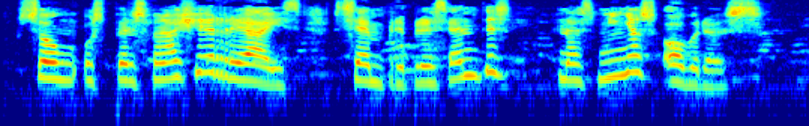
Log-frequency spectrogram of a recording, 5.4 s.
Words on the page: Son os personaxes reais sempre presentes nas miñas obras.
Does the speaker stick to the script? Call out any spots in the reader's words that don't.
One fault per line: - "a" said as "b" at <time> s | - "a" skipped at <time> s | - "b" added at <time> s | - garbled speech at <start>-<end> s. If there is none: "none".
none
